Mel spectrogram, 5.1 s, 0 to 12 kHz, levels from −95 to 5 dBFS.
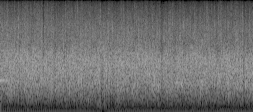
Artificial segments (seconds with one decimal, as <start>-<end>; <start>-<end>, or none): none

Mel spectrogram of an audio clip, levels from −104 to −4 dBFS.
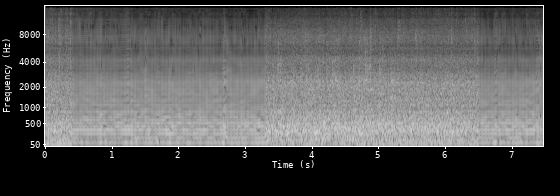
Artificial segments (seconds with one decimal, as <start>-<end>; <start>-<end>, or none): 0.4-3.3; 6.5-7.5

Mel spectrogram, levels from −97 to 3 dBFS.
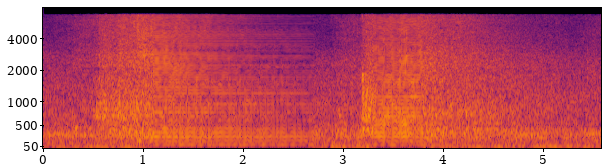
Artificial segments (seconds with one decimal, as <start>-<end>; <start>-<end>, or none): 1.1-2.7; 3.3-3.8

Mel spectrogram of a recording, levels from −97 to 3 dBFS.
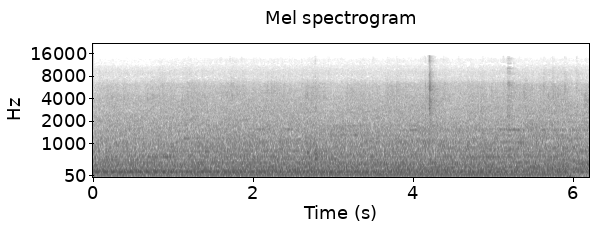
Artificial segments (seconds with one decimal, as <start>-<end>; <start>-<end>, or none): none

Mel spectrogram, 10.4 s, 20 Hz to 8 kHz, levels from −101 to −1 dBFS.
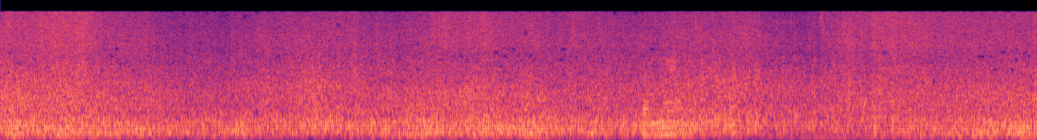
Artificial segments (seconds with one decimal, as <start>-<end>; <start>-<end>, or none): none

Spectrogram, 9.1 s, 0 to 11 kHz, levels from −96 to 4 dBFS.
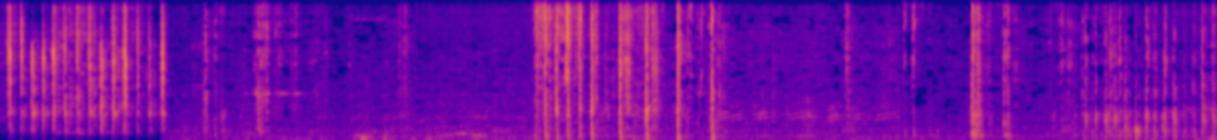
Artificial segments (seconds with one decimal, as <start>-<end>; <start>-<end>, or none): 0.0-1.4; 3.1-4.9; 8.6-9.1

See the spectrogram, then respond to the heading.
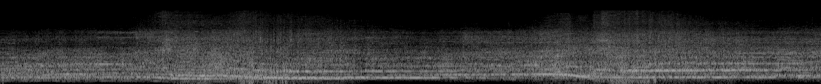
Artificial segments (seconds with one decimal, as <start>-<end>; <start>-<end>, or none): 0.0-2.3; 3.0-6.5; 7.4-8.2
